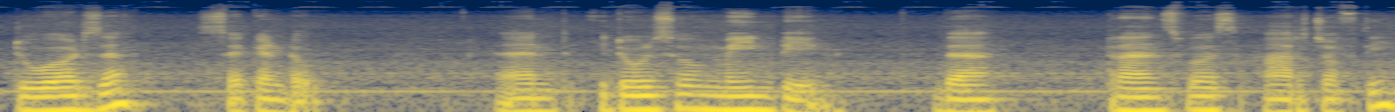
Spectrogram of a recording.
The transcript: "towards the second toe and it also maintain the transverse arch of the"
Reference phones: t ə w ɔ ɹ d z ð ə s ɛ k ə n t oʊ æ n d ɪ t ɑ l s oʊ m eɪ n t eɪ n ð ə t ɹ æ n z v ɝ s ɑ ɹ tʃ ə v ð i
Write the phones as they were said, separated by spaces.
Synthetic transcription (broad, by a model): t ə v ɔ ɹ d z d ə s ɛ k ə n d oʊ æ n d ɪ t ɑ l s oʊ m eɪ n t eɪ n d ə t ɹ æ n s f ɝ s ɑ ɹ tʃ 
